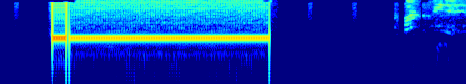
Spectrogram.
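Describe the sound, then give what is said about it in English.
A steady telephone dial tone hums for about two seconds after a short click as a radio DJ places a call during a live radio show, then cuts off, followed by silence and a faint brief rustle. “Let's get her up here on the phone right now.”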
